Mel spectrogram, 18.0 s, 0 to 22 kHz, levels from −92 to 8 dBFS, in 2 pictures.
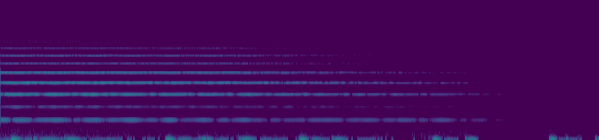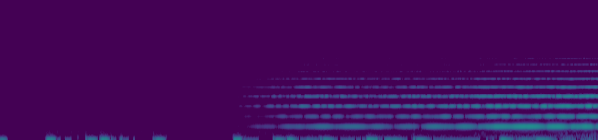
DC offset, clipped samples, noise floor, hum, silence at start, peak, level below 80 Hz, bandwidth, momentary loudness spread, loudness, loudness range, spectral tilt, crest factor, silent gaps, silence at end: under 0.1%; under 0.1%; -82 dBFS; none; 0 s; -34 dBFS; -80 dBFS; 16 kHz; 20 LU; -52 LUFS; 16 LU; -2.5 dB/octave; 20 dB; none; 0 s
